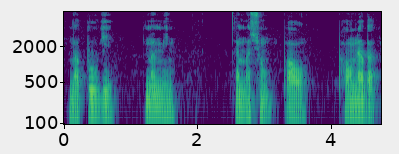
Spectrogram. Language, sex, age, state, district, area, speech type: Manipuri, male, 18-30, Manipur, Chandel, rural, read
